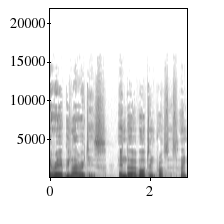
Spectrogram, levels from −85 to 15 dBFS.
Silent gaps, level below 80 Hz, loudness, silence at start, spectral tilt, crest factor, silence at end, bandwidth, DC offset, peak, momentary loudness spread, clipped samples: none; -52 dBFS; -20 LUFS; 0 s; -6.5 dB/octave; 16 dB; 0 s; 13 kHz; under 0.1%; -4 dBFS; 14 LU; under 0.1%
